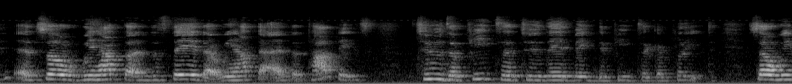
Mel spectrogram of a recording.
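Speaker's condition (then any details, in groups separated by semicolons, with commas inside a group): Spastic cerebral palsy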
